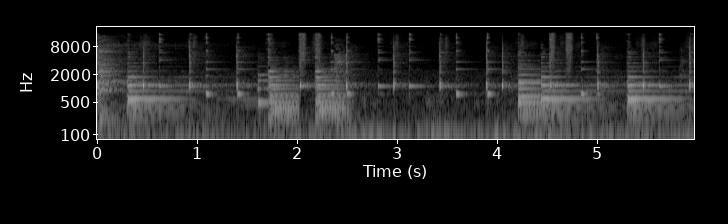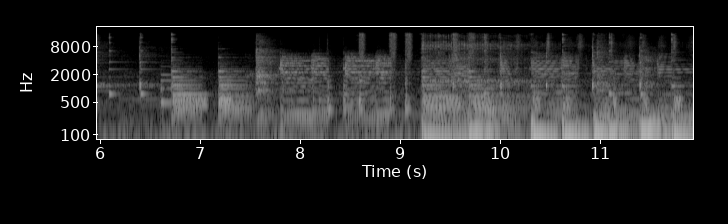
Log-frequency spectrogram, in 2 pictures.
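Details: Plucked-string music with clear repeated notes plays throughout, joined by a heavier bass beat near the end; no animal voice stands out.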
